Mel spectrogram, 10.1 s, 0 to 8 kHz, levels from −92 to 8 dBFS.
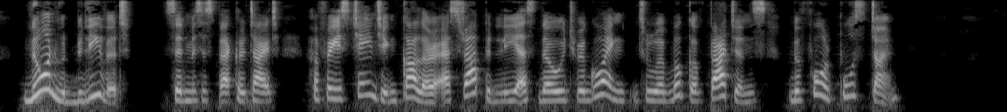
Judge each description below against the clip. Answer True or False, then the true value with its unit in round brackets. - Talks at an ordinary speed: True (160 wpm)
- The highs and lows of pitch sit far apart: True (6.6 semitones)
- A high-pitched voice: True (215 Hz)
